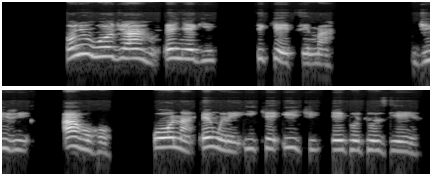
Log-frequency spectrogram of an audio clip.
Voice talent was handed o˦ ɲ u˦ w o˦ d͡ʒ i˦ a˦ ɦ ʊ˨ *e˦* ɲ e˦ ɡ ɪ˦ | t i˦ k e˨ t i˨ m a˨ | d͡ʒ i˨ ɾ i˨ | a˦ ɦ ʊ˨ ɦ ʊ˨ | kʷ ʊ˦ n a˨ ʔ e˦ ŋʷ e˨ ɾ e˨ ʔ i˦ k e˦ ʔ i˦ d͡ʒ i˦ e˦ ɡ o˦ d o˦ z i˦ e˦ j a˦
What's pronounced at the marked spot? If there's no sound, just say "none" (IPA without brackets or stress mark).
e˦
